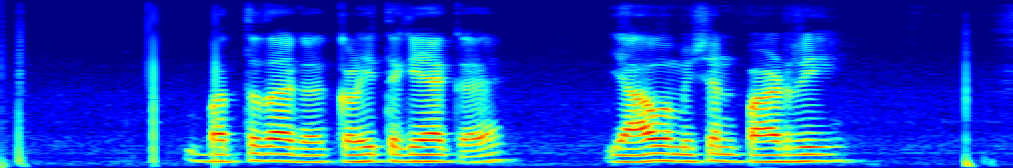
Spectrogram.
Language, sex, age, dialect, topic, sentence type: Kannada, male, 31-35, Dharwad Kannada, agriculture, question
